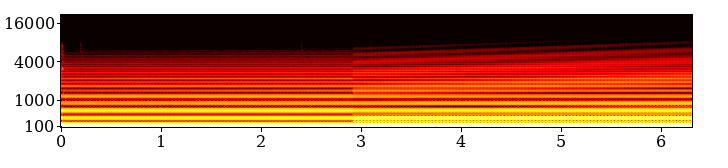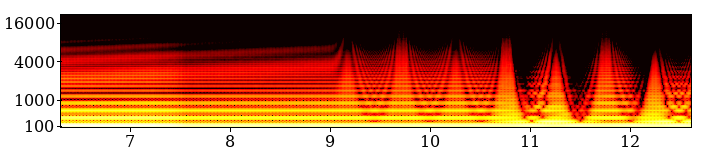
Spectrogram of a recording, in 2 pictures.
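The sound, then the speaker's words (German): A steady synthesizer oscillator drone with rich harmonics whose waveform is slowly modulated by a sine wave from another oscillator, the overtones sweeping and then pulsing in a wavering, rhythmic modulation toward the end. No voices. “Und jetzt können wir diese Wellenform, von der wir besprochen haben, können wir über einen Sinus aus einem anderen Oszillator sehr langsam verändern.”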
